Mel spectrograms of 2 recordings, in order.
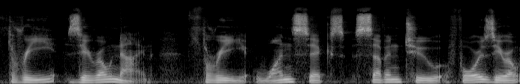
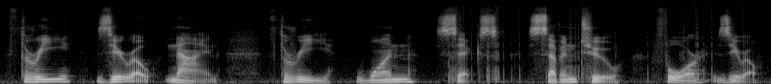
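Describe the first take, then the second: First: It is said at a normal speed. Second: It is said slowly and deliberately.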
